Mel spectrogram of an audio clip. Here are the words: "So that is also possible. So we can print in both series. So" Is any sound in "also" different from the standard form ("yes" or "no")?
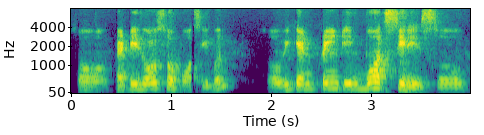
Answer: no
